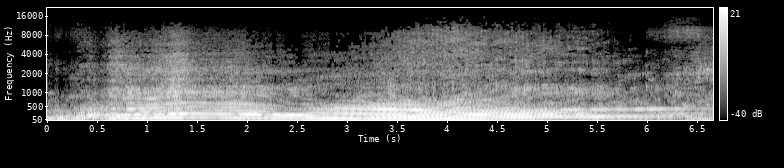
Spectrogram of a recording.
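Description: Race car's engine revving up as it pulls away, its pitch climbing for about a second and then easing off to a steady, slowly falling note. It grows loudest midway as the car drives past close by, then fades a little near the end.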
